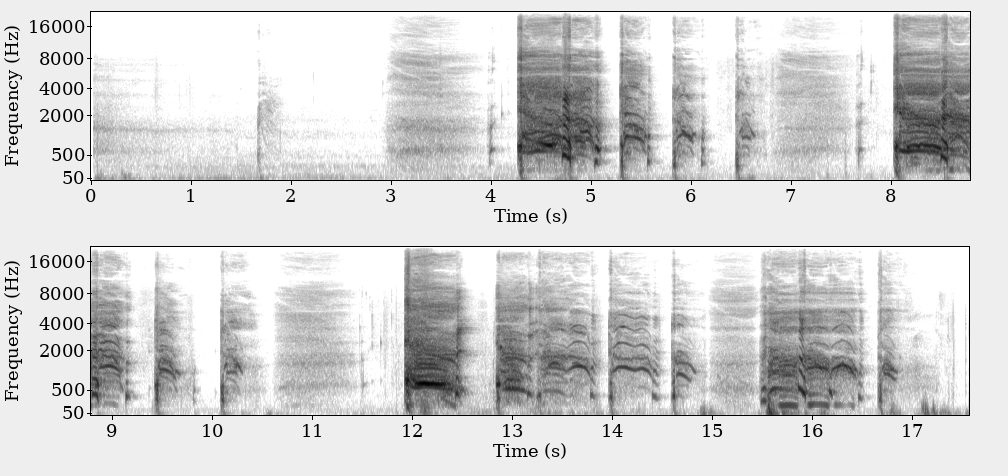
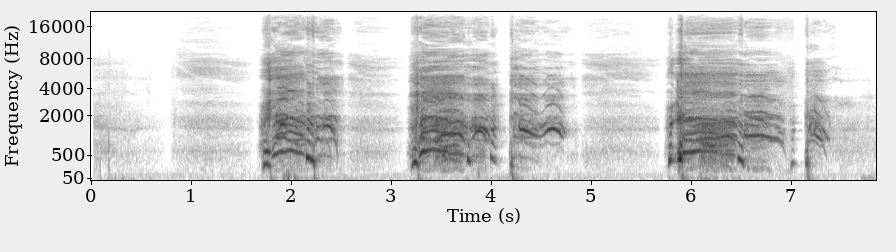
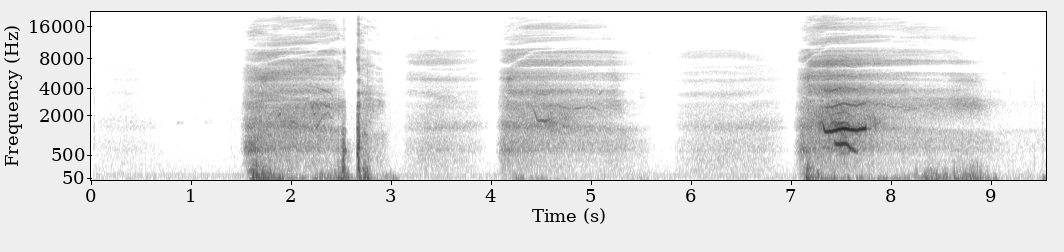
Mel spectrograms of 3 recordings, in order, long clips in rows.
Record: {"three_cough_length": "17.6 s", "three_cough_amplitude": 32768, "three_cough_signal_mean_std_ratio": 0.38, "cough_length": "7.9 s", "cough_amplitude": 18521, "cough_signal_mean_std_ratio": 0.57, "exhalation_length": "9.6 s", "exhalation_amplitude": 9134, "exhalation_signal_mean_std_ratio": 0.29, "survey_phase": "beta (2021-08-13 to 2022-03-07)", "age": "18-44", "gender": "Female", "wearing_mask": "No", "symptom_cough_any": true, "symptom_shortness_of_breath": true, "symptom_sore_throat": true, "symptom_diarrhoea": true, "symptom_fatigue": true, "symptom_headache": true, "smoker_status": "Ex-smoker", "respiratory_condition_asthma": false, "respiratory_condition_other": false, "recruitment_source": "Test and Trace", "submission_delay": "2 days", "covid_test_result": "Positive", "covid_test_method": "RT-qPCR", "covid_ct_value": 22.7, "covid_ct_gene": "ORF1ab gene", "covid_ct_mean": 23.4, "covid_viral_load": "21000 copies/ml", "covid_viral_load_category": "Low viral load (10K-1M copies/ml)"}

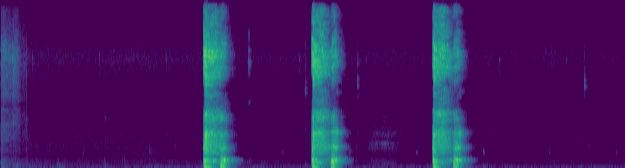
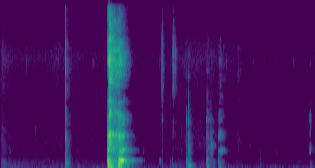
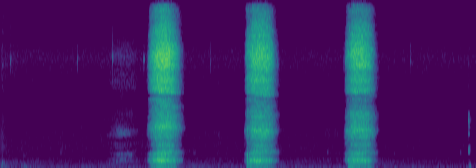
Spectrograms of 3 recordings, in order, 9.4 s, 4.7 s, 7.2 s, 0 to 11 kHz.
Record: {"three_cough_length": "9.4 s", "three_cough_amplitude": 26028, "three_cough_signal_mean_std_ratio": 0.25, "cough_length": "4.7 s", "cough_amplitude": 25628, "cough_signal_mean_std_ratio": 0.18, "exhalation_length": "7.2 s", "exhalation_amplitude": 22523, "exhalation_signal_mean_std_ratio": 0.3, "survey_phase": "beta (2021-08-13 to 2022-03-07)", "age": "65+", "gender": "Male", "wearing_mask": "No", "symptom_none": true, "smoker_status": "Never smoked", "respiratory_condition_asthma": false, "respiratory_condition_other": false, "recruitment_source": "REACT", "submission_delay": "5 days", "covid_test_result": "Negative", "covid_test_method": "RT-qPCR"}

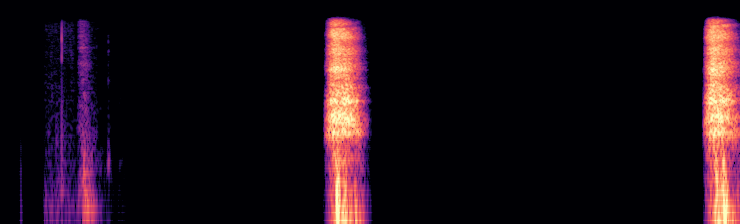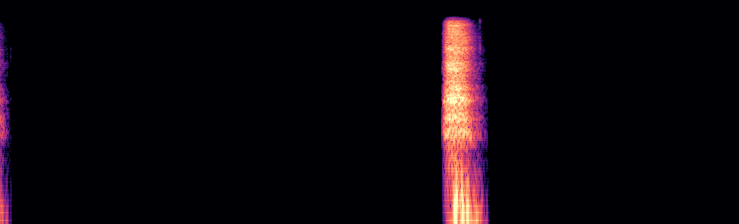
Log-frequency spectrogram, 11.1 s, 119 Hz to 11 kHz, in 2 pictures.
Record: {"exhalation_length": "11.1 s", "exhalation_amplitude": 24835, "exhalation_signal_mean_std_ratio": 0.18, "survey_phase": "alpha (2021-03-01 to 2021-08-12)", "age": "18-44", "gender": "Female", "wearing_mask": "No", "symptom_cough_any": true, "symptom_shortness_of_breath": true, "symptom_fatigue": true, "symptom_fever_high_temperature": true, "symptom_headache": true, "symptom_onset": "3 days", "smoker_status": "Never smoked", "respiratory_condition_asthma": false, "respiratory_condition_other": false, "recruitment_source": "Test and Trace", "submission_delay": "1 day", "covid_test_result": "Positive", "covid_test_method": "ePCR"}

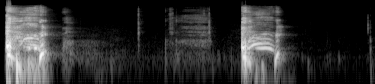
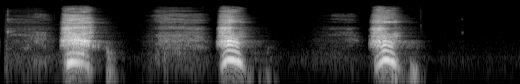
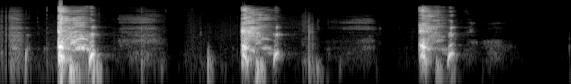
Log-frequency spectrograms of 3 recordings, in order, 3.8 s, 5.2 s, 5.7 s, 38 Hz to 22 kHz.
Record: {"cough_length": "3.8 s", "cough_amplitude": 32768, "cough_signal_mean_std_ratio": 0.29, "exhalation_length": "5.2 s", "exhalation_amplitude": 18188, "exhalation_signal_mean_std_ratio": 0.31, "three_cough_length": "5.7 s", "three_cough_amplitude": 32768, "three_cough_signal_mean_std_ratio": 0.22, "survey_phase": "beta (2021-08-13 to 2022-03-07)", "age": "65+", "gender": "Female", "wearing_mask": "No", "symptom_none": true, "smoker_status": "Never smoked", "respiratory_condition_asthma": false, "respiratory_condition_other": false, "recruitment_source": "REACT", "submission_delay": "2 days", "covid_test_result": "Negative", "covid_test_method": "RT-qPCR", "influenza_a_test_result": "Negative", "influenza_b_test_result": "Negative"}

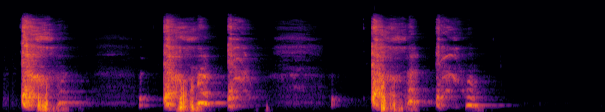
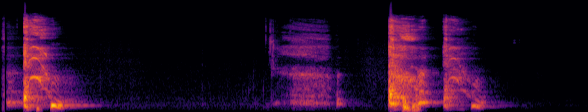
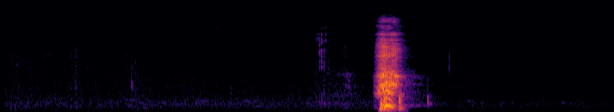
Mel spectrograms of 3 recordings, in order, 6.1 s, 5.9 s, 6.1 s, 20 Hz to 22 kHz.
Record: {"three_cough_length": "6.1 s", "three_cough_amplitude": 31075, "three_cough_signal_mean_std_ratio": 0.37, "cough_length": "5.9 s", "cough_amplitude": 32722, "cough_signal_mean_std_ratio": 0.3, "exhalation_length": "6.1 s", "exhalation_amplitude": 27990, "exhalation_signal_mean_std_ratio": 0.14, "survey_phase": "beta (2021-08-13 to 2022-03-07)", "age": "45-64", "gender": "Female", "wearing_mask": "No", "symptom_cough_any": true, "symptom_sore_throat": true, "symptom_diarrhoea": true, "symptom_fatigue": true, "symptom_headache": true, "symptom_onset": "3 days", "smoker_status": "Ex-smoker", "respiratory_condition_asthma": false, "respiratory_condition_other": false, "recruitment_source": "Test and Trace", "submission_delay": "1 day", "covid_test_result": "Positive", "covid_test_method": "RT-qPCR", "covid_ct_value": 20.2, "covid_ct_gene": "N gene"}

